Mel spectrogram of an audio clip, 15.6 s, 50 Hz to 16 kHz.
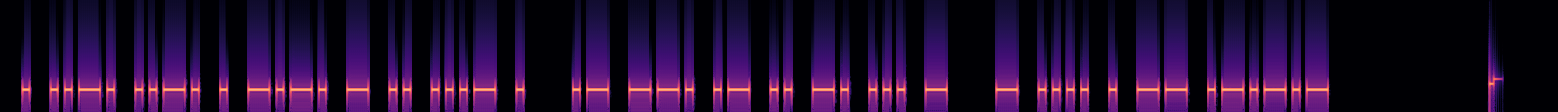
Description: Morse code, heard as a keyed tone, about 17 wpm, 700 Hz. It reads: EFFECTIVE AGAINST THEM.
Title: Sentences from Top 1000 Words - Review Part 6 - 17wpm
